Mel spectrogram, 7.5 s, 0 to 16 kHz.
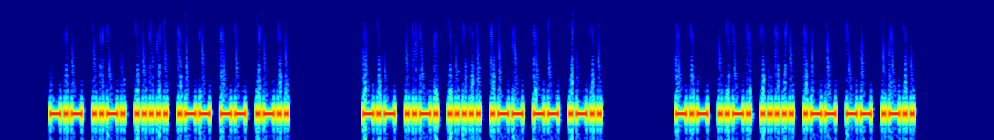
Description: Morse code, heard as a keyed tone, about 46 wpm, 700 Hz. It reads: KF5WML KF5WML KF5WML
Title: USA Call Signs - 6 Characters - Repeated 3x - 45wpm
